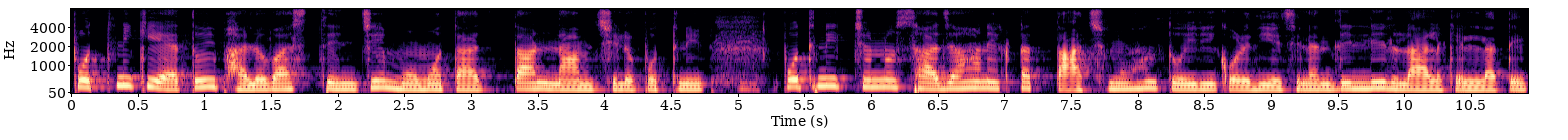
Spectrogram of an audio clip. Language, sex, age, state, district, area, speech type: Bengali, female, 45-60, West Bengal, Purba Medinipur, rural, spontaneous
